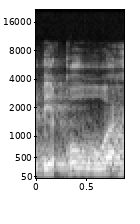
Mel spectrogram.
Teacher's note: പിന്നീട് ബിഖുവ്വ എന്ന് പറയുമ്പോൾ ഖാഫിനും തഫ്ഖീമുണ്ട്. അല്ലാത്ത അക്ഷരങ്ങൾക്കൊക്കെ തർഖീഖാണ് എന്നത് പ്രത്യേകം ശ്രദ്ധിക്കുക.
